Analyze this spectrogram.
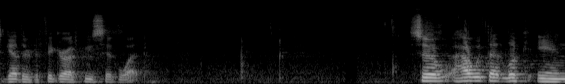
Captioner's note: pause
